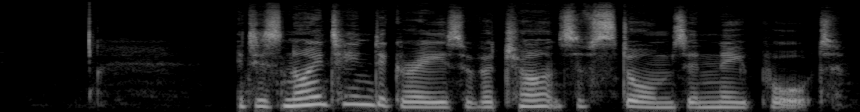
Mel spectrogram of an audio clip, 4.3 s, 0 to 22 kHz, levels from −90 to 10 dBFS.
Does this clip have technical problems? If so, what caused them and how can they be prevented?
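No, no technical problems can be heard anywhere in this speech recording. With nothing at fault, there is no cause to trace and nothing that needs preventing.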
